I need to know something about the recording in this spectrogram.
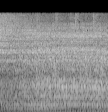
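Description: Distorted electric guitar and bass held in one steady, buzzing chord through the band's amplifiers, with no drums playing.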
